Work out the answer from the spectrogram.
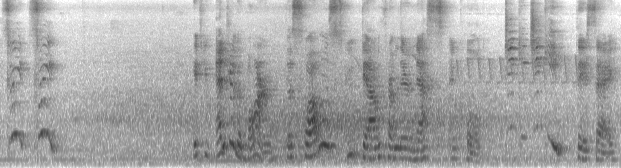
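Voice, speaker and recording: A woman reading a children's story aloud in a teacherly way, pausing to explain and chat to her listeners. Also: on the high side, a bit bright. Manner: teacherly, explains words and adds chatty asides. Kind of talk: children's audiobook reading with asides. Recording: roomy echo with faint background noise.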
